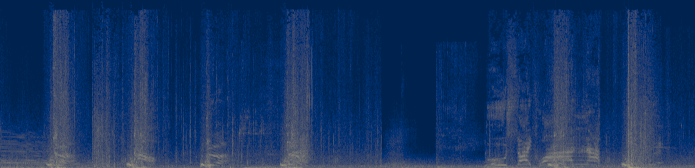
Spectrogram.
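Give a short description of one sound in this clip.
A man grunts and cries out as he is struck.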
